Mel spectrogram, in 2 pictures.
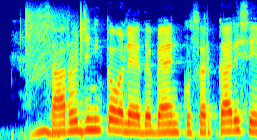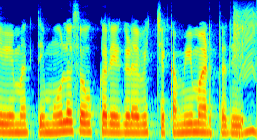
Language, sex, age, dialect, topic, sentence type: Kannada, male, 31-35, Coastal/Dakshin, banking, statement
